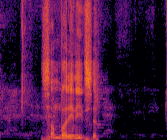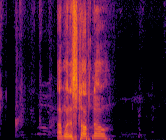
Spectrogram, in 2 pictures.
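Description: An elderly man preaches with animation through a microphone, in short bursts with pauses.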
